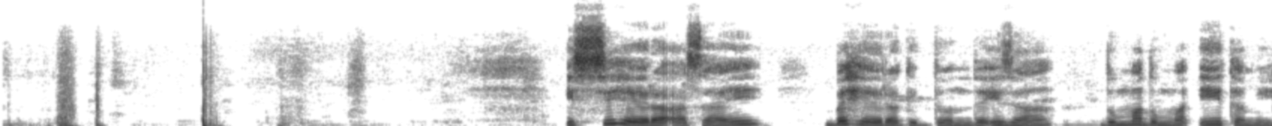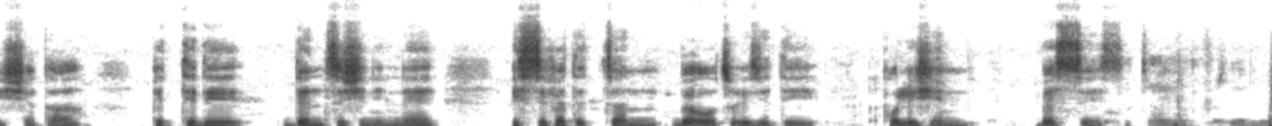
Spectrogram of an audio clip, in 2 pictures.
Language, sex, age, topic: Gamo, female, 18-24, government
